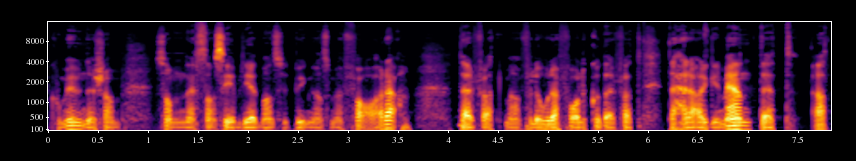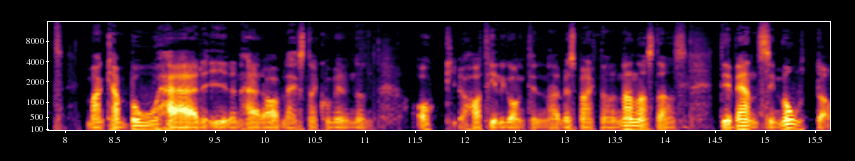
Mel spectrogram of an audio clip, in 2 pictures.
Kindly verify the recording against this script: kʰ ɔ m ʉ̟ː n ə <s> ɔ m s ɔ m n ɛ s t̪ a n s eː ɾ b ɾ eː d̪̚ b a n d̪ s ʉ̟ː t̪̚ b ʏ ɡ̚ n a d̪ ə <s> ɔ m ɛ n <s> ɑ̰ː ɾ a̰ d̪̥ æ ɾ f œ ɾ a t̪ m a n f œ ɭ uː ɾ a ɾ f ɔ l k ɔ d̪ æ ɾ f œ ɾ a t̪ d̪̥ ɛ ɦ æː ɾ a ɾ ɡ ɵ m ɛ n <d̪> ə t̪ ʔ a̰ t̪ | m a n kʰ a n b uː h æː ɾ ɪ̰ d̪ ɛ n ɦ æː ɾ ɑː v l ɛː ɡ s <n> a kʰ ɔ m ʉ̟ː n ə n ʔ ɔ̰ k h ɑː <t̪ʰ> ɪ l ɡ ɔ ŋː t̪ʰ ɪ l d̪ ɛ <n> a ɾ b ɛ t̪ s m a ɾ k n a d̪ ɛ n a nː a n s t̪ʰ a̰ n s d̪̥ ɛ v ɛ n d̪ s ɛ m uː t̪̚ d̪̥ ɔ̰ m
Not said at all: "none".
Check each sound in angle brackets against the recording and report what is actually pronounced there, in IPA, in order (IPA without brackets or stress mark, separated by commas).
ʂ, s, f, t̪, n, t̪ʰ, n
